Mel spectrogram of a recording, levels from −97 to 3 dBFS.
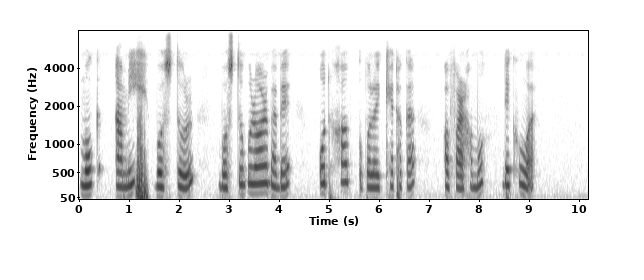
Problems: constant background noise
